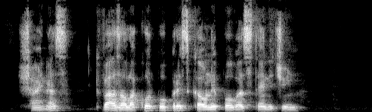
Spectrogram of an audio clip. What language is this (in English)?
Esperanto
